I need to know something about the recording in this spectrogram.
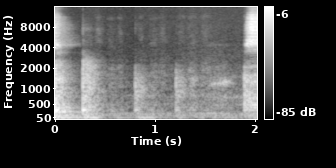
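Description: Chalk writing on a chalkboard: a few short, faint strokes and taps of the chalk as letters are written.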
